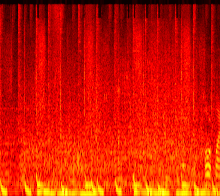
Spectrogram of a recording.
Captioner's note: upbeat music; upbeat music continues; water splashing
